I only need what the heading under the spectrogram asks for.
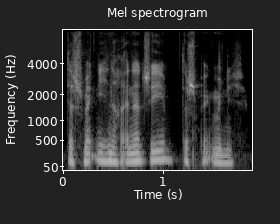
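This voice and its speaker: A man's voice: mid-range voice, fast talker, fairly bright tone, dry recording. A young man co-hosting a podcast, teasing his partner with dry remarks, crude jokes and short interjections. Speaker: podcast co-host. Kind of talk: casual chat.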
